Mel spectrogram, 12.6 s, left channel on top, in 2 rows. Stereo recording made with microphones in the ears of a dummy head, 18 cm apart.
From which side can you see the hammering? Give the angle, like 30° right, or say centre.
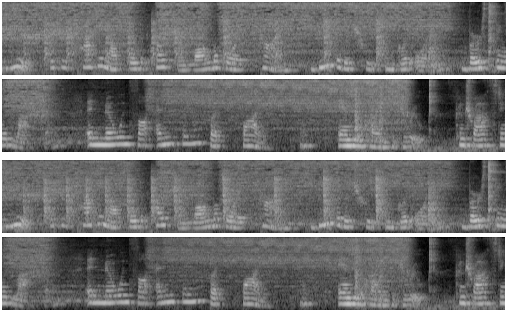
50° right.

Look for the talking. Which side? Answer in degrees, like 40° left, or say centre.
centre.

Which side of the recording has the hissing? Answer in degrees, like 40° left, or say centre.
20° left.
